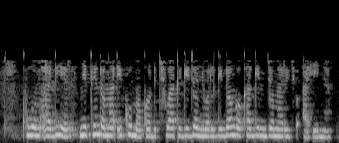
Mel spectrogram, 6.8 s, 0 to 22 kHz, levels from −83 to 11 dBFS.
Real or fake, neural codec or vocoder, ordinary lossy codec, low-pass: fake; vocoder, 44.1 kHz, 128 mel bands every 256 samples, BigVGAN v2; AAC, 16 kbps; 19.8 kHz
